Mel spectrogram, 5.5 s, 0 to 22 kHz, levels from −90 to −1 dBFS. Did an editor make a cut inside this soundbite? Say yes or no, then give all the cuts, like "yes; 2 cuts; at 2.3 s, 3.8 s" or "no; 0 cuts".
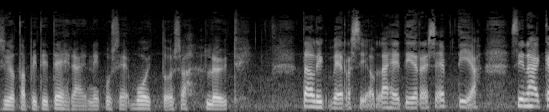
yes; 3 cuts; at 2.0 s, 3.2 s, 3.7 s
